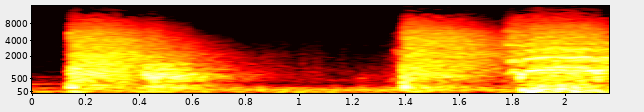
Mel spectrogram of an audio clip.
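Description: Two whip lashes from a recorded sound effect, about a second and a quarter apart, each a sudden crack that fades quickly. The music comes in with a wailing cry just before the end.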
